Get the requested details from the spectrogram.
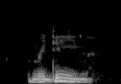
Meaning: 1. To recover ownership of something by buying it back 2. To liberate by payment of a ransom 3. To set free by force 4. To save, rescue 5. To clear, release from debt or blame
- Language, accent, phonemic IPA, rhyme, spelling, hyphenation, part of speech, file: English, Southern England, /ɹɪˈdiːm/, -iːm, redeem, re‧deem, verb, LL-Q1860 (eng)-redeem.wav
